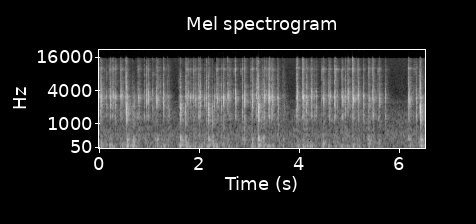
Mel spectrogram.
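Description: Fingertips type rapidly on a grey aluminum FROG MINI mechanical keyboard with blue and purple plastic keycaps and no foam inside. Dense bursts of short, bright clacks with a crisp, clattery tone and almost no low thump are broken by brief pauses near 1.7, 3.8 and 6.1 seconds.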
